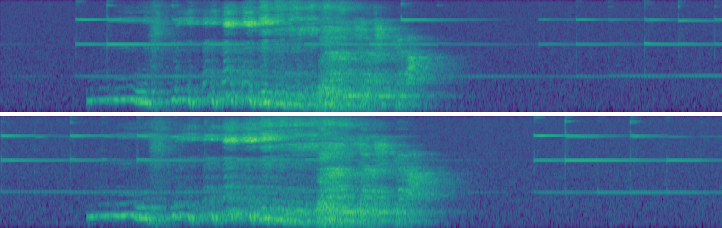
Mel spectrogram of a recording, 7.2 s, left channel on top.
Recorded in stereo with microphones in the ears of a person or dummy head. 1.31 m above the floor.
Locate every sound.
0.9 s laughter: 45° left (ahead or behind), 2.5 m
3.1 s a cough: 65° right (ahead or behind), 3.5 m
